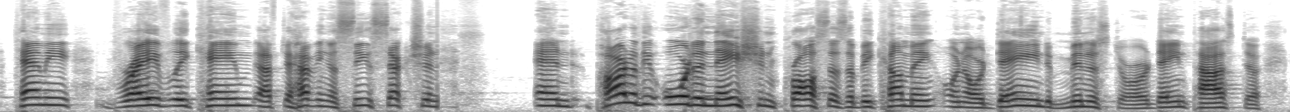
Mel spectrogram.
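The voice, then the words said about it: Mixed Australian-American accent. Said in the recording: “I actually am Australian. I just don't, I'm just confused in my accent.”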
